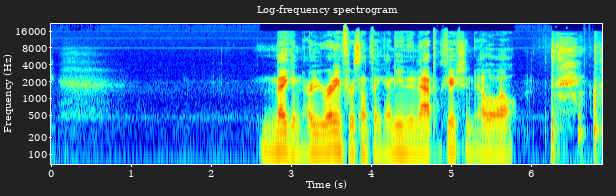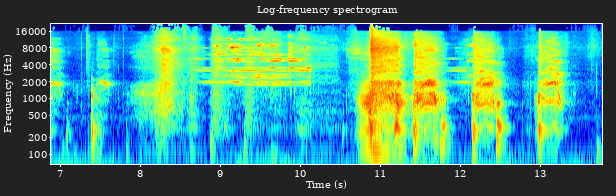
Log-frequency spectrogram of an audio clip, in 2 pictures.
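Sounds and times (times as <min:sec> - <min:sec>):
speech: 0:02.6 - 0:07.0
person with a two-week cough coughing: 0:06.3 - 0:09.5, 0:10.7 - 0:13.4
small throat-clearing hacks: 0:06.3 - 0:13.4.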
